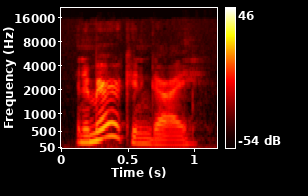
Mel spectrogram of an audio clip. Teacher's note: an American guy the operative word is American guy could even be left out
